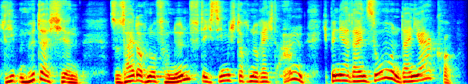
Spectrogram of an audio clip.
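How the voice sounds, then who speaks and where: A man's voice: medium pitch, lively intonation, moderate pace, close to an everyday voice. Bewildered enchanted boy played by a male reader, earnest and pleading, storybook style. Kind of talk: dramatized fairy-tale audiobook.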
